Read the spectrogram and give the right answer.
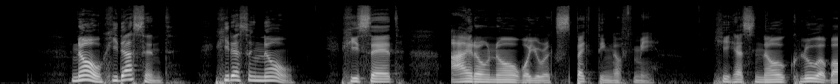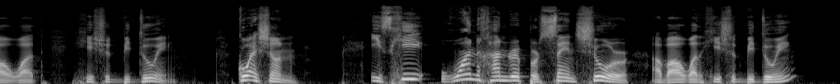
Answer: No, of course not.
